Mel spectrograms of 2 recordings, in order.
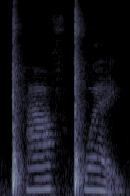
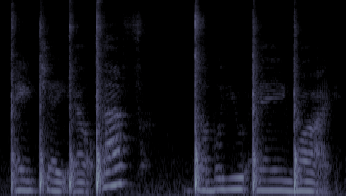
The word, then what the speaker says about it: halfway: car broke down so compound word here with a silent l halfway h-a-l-f w-a-y halfway all right the blank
